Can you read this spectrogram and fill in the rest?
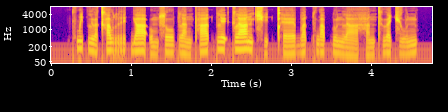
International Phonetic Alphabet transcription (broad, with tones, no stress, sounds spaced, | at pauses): kʰ w i˥˩ t̚ l ɯ˨˩ a̯ kʰ a˥˩ w r e˥˩ k̚ j aː˥˩ ʔ o˨˩ m s oː˧ p l a˨˩ n pʰ aː˦˥ t̚ p l e˥˩ ʔ k l aː˥˩ n t͡ɕʰ i˨˩ t̚ pʰ ɛː˦˥ b a˦˥ t̚ k w a˦˥ p̚ l u˧ n l aː˨˩ h a˧ n tʰ ɯ˥˩ a̯ t͡ɕ u˦˥ n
